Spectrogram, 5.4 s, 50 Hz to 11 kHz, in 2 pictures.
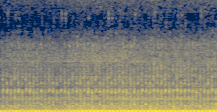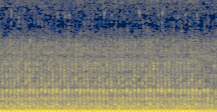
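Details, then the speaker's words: Smart Fortwo 450 CDI 0.8 l diesel just after turbo cartridge replacement with three turns of preload: steady, even diesel clatter at idle, no whistle or grinding from the turbo; turbo spinning freely, healthy idle. "Yeah, turbo is spinning. Turbo is spinning."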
